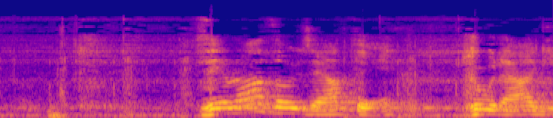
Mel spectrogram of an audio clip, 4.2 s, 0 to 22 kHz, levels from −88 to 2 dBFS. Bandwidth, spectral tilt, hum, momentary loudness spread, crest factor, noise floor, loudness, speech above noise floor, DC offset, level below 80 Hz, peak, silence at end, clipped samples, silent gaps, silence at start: 12 kHz; -6.5 dB/octave; none; 21 LU; 16 dB; -35 dBFS; -14 LUFS; 22 dB; under 0.1%; -46 dBFS; 0 dBFS; 0 s; under 0.1%; none; 0 s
